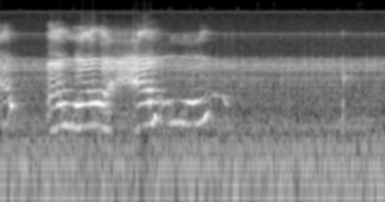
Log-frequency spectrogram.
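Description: Short, high-pitched infant fussing and whimpering cries in a small room; no distinct hiccups heard.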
